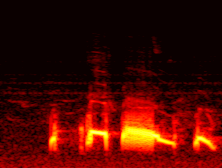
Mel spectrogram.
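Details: Female dove calling to attract males: a short four-part cooing phrase, a brief opening note, then a level hoot, a longer throbbing coo sliding downward, and a final falling note, on a quiet background.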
